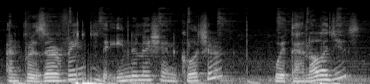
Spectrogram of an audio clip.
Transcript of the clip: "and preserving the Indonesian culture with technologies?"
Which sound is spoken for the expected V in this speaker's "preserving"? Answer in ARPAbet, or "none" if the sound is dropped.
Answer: V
